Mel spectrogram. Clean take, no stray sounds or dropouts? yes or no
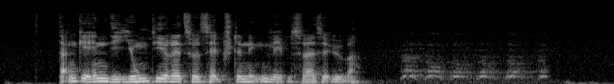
no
